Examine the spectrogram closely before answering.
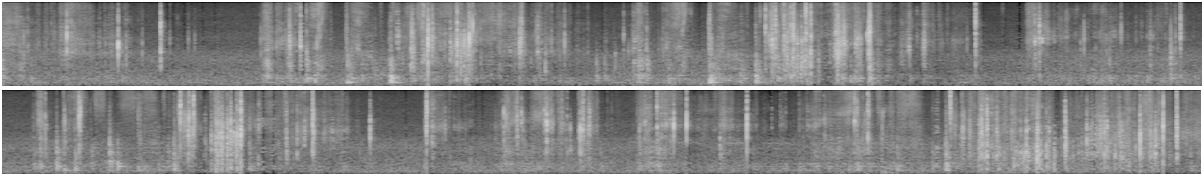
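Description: A square of origami paper being folded and creased by hand: irregular rustling and crinkling in bursts, with short, sharp strokes as the folds are pressed down.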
